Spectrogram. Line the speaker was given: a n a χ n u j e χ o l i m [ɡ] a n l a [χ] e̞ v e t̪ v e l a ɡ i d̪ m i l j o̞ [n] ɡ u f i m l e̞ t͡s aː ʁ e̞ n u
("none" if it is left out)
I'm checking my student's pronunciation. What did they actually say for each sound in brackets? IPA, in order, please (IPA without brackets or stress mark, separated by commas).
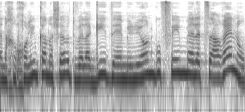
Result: k, ʃ, n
